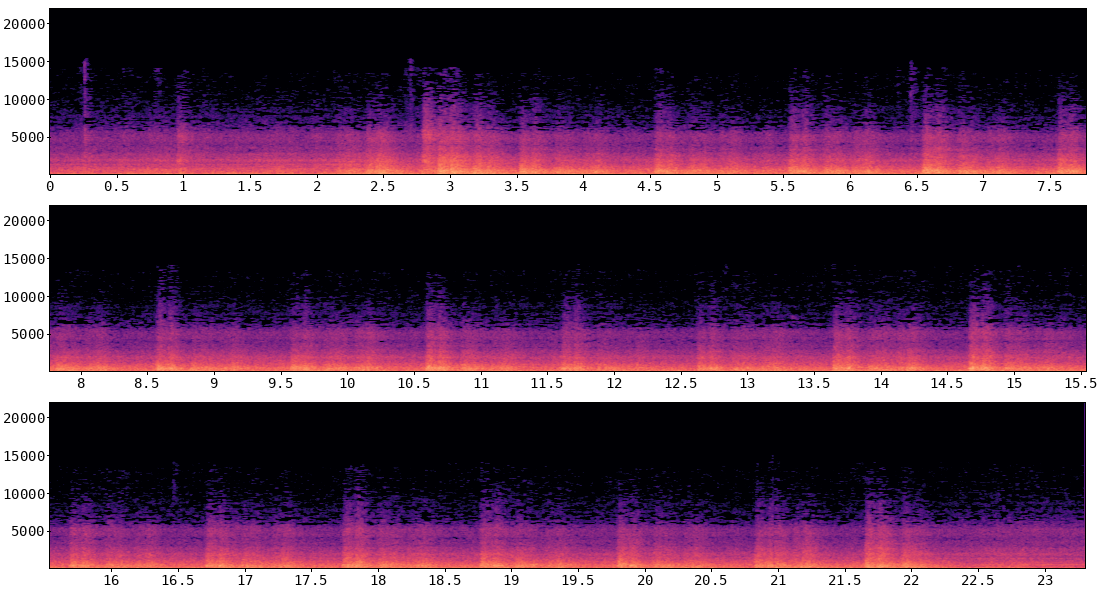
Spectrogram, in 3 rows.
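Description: Inside a JR West 221 series electric train running fast over a bridge: a steady rumble of wheels on rail, broken by regular clacks about one or two a second as the wheels pass over rail joints.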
